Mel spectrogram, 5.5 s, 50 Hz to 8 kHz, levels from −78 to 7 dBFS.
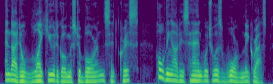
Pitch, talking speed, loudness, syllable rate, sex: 125 Hz, 210 wpm, -16 LUFS, 4.7 syllables/s, male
